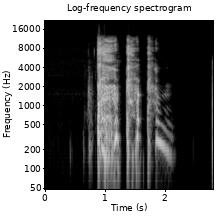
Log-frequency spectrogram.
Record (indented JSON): {
  "cough_length": "2.8 s",
  "cough_amplitude": 32767,
  "cough_signal_mean_std_ratio": 0.44,
  "survey_phase": "beta (2021-08-13 to 2022-03-07)",
  "age": "18-44",
  "gender": "Female",
  "wearing_mask": "No",
  "symptom_none": true,
  "smoker_status": "Never smoked",
  "respiratory_condition_asthma": true,
  "respiratory_condition_other": false,
  "recruitment_source": "REACT",
  "submission_delay": "1 day",
  "covid_test_result": "Negative",
  "covid_test_method": "RT-qPCR",
  "influenza_a_test_result": "Negative",
  "influenza_b_test_result": "Negative"
}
